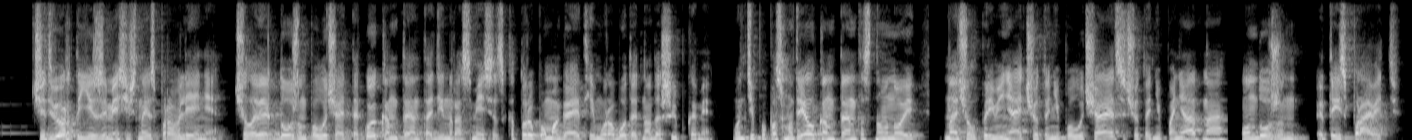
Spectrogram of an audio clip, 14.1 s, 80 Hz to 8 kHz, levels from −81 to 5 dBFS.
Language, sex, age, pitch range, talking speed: Russian, male, 20-39, 120-145 Hz, 145 wpm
